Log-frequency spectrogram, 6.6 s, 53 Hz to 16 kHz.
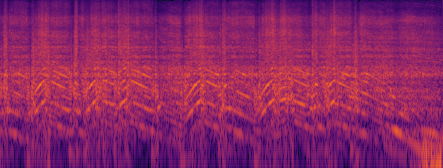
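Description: McLaren 720S twin-turbo V8 with free-flow downpipes and a non-valved titanium double X-pipe exhaust, revved in quick repeated throttle blips, each rising and falling in pitch, with a high-pitched exhaust note. Near the end it drops back to idle.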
